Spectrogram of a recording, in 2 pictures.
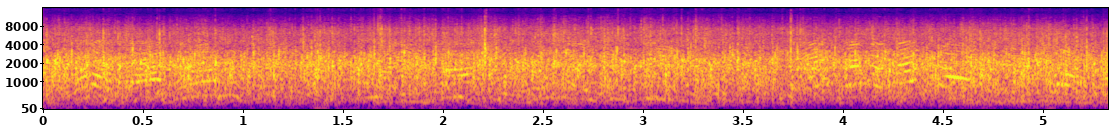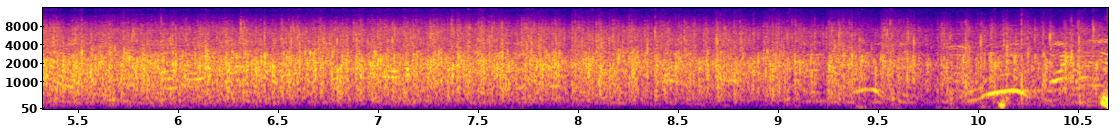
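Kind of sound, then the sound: crowd, audience applause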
